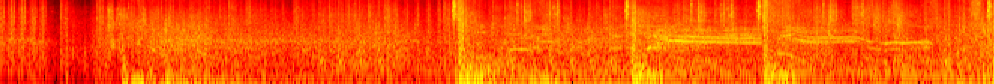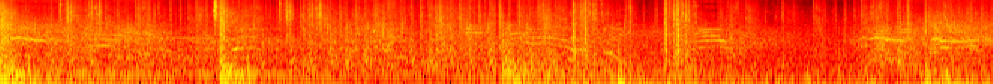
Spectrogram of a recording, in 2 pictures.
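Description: Gunfire and explosions rumble across a battlefield.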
